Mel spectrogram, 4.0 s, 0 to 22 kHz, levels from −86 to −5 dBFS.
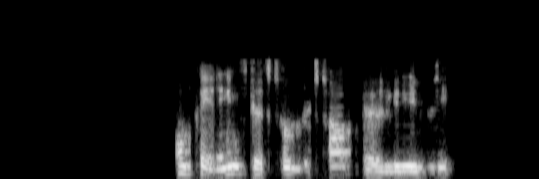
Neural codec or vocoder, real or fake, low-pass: codec, 44.1 kHz, 3.4 kbps, Pupu-Codec; fake; 5.4 kHz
